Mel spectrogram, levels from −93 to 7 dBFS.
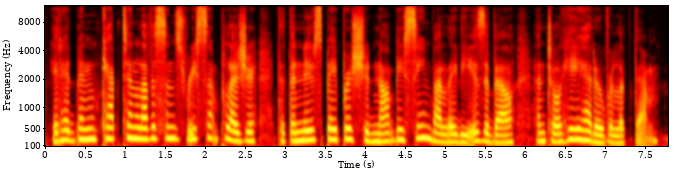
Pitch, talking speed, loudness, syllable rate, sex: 220 Hz, 175 wpm, -16 LUFS, 5.3 syllables/s, female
